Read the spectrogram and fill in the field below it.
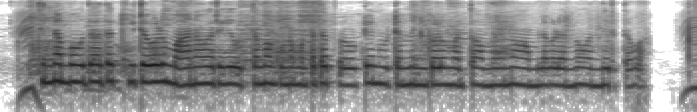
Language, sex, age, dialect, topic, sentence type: Kannada, female, 18-24, Central, agriculture, statement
